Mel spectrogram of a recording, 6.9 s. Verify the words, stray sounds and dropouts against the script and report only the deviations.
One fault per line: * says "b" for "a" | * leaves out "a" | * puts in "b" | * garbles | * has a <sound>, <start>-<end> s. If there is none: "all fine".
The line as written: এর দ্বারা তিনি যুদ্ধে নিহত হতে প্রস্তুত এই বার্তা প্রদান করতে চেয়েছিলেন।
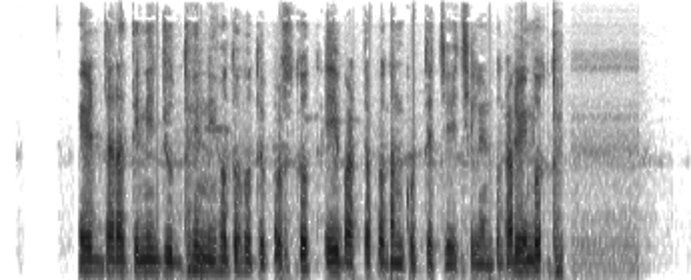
* garbles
